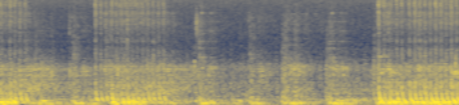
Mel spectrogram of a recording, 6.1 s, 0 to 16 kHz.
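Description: Dense, sustained rapid gunfire in the video game Risk of Rain 2 while playing as Acrid, loud and continuous with a few brief dips, layered with game effects and no talk.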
